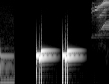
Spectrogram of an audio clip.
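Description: End-card sound effects: a held musical chord cuts off, then two short pitched pops about half a second apart, and a bright chime begins near the end.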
